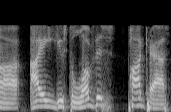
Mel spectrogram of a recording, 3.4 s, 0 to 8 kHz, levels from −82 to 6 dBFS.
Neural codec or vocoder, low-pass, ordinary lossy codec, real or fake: none; 7.2 kHz; AAC, 16 kbps; real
